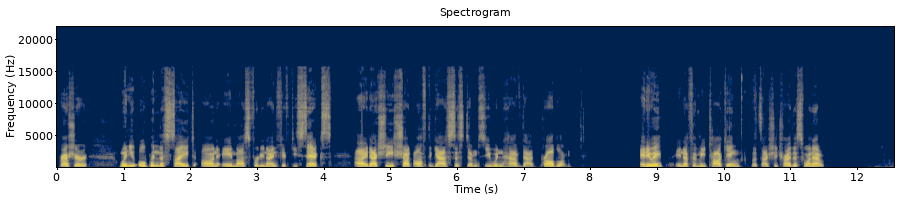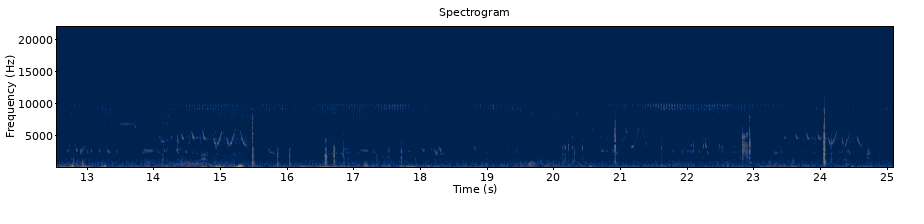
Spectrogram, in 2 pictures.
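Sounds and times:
bird chirps: 12.2 - 16.0, 20.5 - 24.9
high insect hum: 12.4 - 25.0.

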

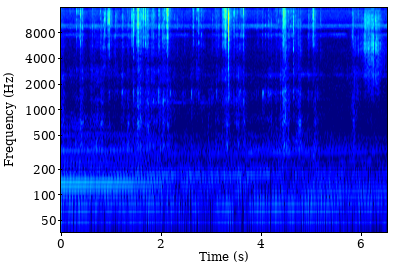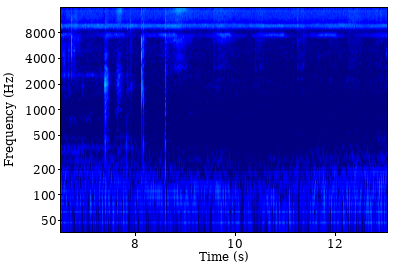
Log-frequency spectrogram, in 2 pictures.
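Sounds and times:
toy tractor rolling over sandy dirt: 0.0 - 8.0
low steady hum: 0.0 - 13.0.

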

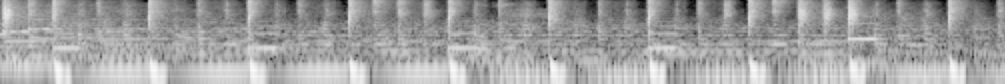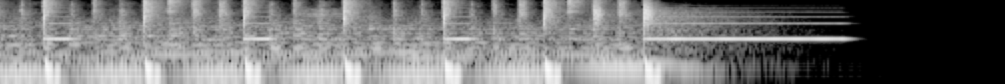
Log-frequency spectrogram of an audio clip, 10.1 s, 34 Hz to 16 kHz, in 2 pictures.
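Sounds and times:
crisp high percussion: 0.0 - 5.5
held synth notes: 0.0 - 7.9
steady kick drum: 0.3 - 8.6.

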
